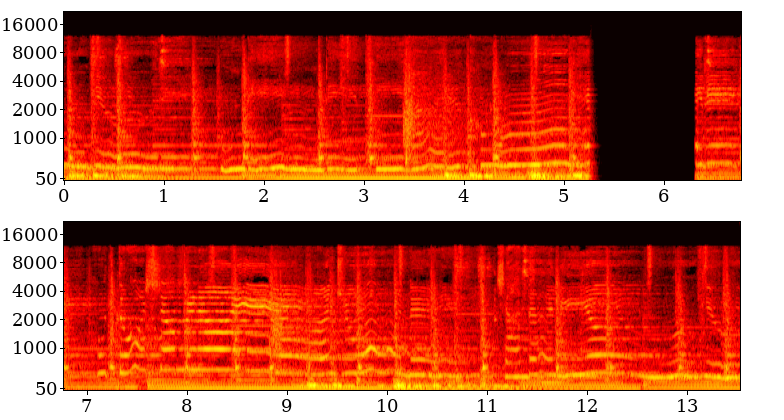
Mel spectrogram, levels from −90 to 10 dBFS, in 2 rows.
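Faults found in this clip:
5.25–6.36 s: sound held as a fading buzz, then near-silence; resumes with roughly 0.6 s missing. Likely long network dropout; receiver concealment bridged the gap.

12.36–13.36 s: audio hurried at 105% speed, pitch unchanged. Jitter buffer speed-up trimming pitch-period slices, about 50 ms total, to shed excess delay.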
